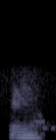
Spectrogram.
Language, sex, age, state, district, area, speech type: Manipuri, male, 45-60, Manipur, Imphal East, rural, conversation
